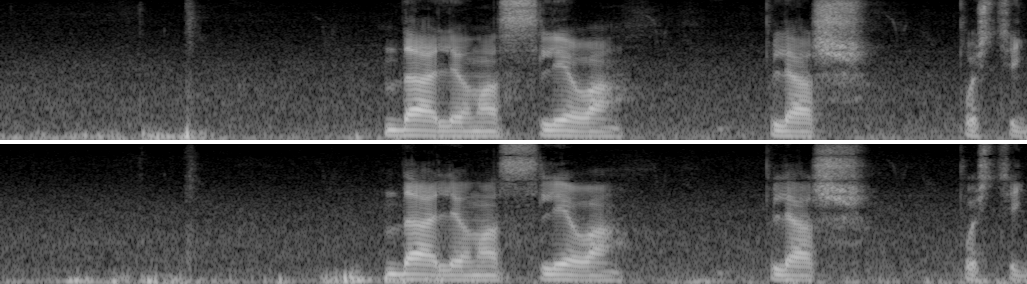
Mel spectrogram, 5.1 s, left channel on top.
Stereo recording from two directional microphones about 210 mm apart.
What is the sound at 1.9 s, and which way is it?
Speech, 10° left (ahead or behind).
